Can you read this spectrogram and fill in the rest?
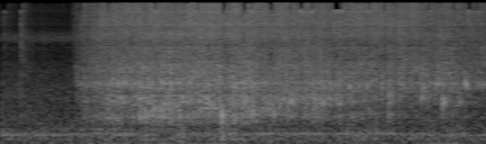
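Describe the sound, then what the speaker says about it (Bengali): Whole spices, bay leaf and dried chillies hit hot oil, bursting into a loud sustained sizzle after a brief quieter moment, with a few faint crackles. "এবার আমি দিয়ে দিচ্ছি পাঁচ ফোড়ন তেজপাতা শুকনো লঙ্কা"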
